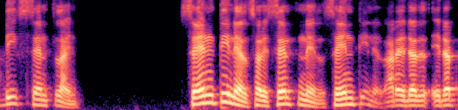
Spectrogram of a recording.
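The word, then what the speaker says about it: Sentinel: Hardware Saint line বা hard disk Saint line, hard disk Saint line, সেন্টিনেল, sorry সেন্টিনেল, আর এটার pronunciation আমার ভুল হ্যাঁ হইবই।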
